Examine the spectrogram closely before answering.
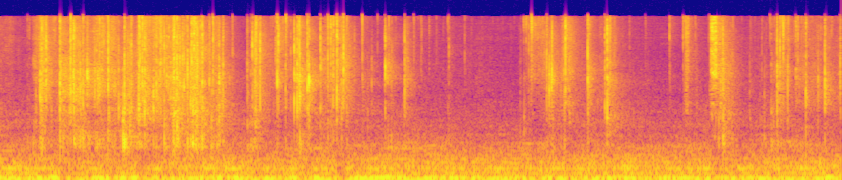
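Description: Foil wrapper of a Panini Revolution basketball card pack being torn open by hand, crinkling and ripping in bursts, with a short lull about three seconds in.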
